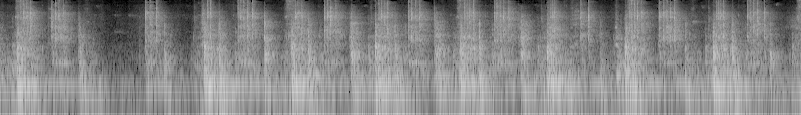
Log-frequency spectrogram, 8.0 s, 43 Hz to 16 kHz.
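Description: Rapid, regular mechanical clicking, about four clicks a second, from a Ural (Dnepr) sidecar motorcycle being worked over and over to pump fuel up to its newly fitted PZ30 carburetors before a first start. There is a brief lull about a second in.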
